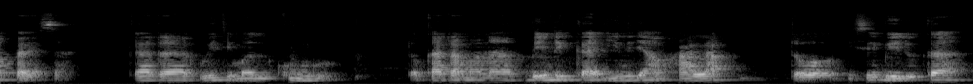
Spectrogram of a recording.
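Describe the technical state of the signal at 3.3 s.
At 3.3 s the speech carries layered compression smear and nothing above 11.3 kHz, as it does throughout, likely transcoding between lossy codecs, an MP3 re-encoded to Vorbis.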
